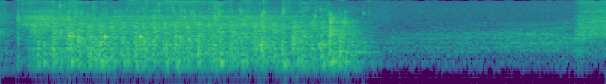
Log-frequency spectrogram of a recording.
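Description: Water bubbling in a Venture hookah's glass base as smoke is drawn through the hose, a steady, crackly bubbling. The submerged downstem has no diffuser, which gives heavier bubbling. The bubbling stops about two and a half seconds in, leaving a faint hiss.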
